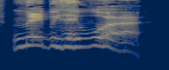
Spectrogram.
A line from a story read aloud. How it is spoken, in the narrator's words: the kid shouted defiantly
